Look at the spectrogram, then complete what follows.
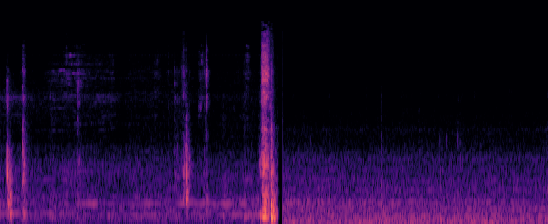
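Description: Dashcam audio inside a moving car: steady engine and road noise, broken by a few sharp knocks in the first two seconds and a loud bang about two and a half seconds in that cuts off abruptly.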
